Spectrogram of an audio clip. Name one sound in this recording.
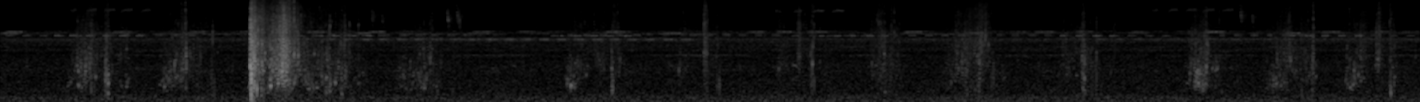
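Water splashes as a fish leaps out and drops back in.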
